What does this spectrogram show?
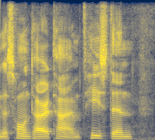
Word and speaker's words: Hiestand: Alpha Grand Alpha Grand the great Bambi Brady Houston I say it with the E noun today because that's how he says I've also mispronounced his name this whole entire time teased in right yeah Marie's trying to change my name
